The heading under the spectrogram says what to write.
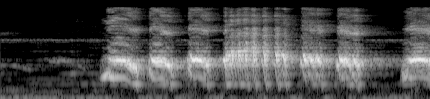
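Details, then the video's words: Lure hen white-crested laughingthrush singing all day to excite males. Following a short pause, a rapid chain of loud, rasping, laughing notes runs on, with one final strong note after a brief gap. "Tiếng chim bồ chao mái"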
